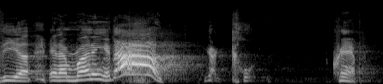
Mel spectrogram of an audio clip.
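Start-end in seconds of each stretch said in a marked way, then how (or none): 1.1-3.6 very high, very slow, loud, drawn-out pained cry. Retelling getting a cramp mid-run, acting out a pained cry. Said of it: "That's exactly how you respond".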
